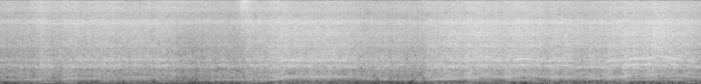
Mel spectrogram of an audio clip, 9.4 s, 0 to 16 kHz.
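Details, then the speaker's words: 1990 Chevrolet Lumina Eurosport 3.1 V6, first start after sitting, with fresh gas and fuel treatment and a slight vacuum leak noted: an uneven, stumbling idle with loose exhaust puffs, a misfire that starts improving. "definitely misfiring that's interesting"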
